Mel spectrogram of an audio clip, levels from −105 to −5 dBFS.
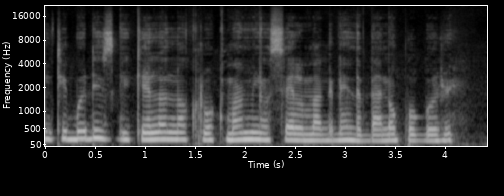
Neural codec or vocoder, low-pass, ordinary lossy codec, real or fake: codec, 44.1 kHz, 3.4 kbps, Pupu-Codec; none; none; fake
